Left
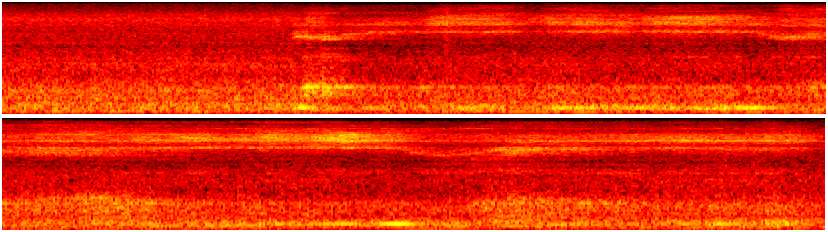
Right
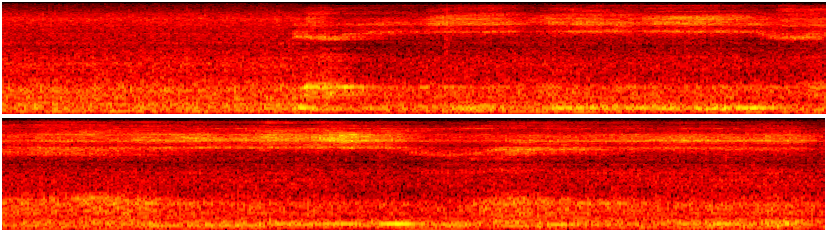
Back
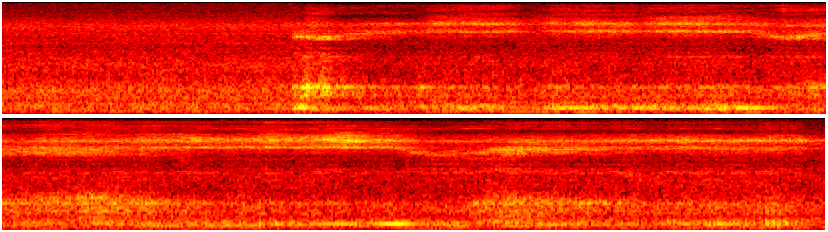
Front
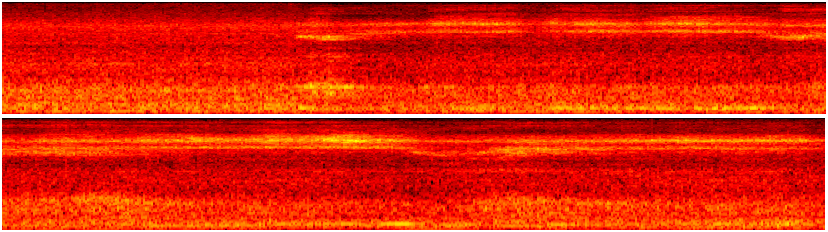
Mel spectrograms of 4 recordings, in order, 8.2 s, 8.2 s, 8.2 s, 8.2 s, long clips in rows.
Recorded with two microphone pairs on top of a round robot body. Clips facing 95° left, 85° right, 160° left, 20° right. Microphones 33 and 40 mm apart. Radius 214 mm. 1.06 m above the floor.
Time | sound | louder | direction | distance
1.4 | snoring | left 2 dB, back 8 dB | straight behind | 0.9 m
